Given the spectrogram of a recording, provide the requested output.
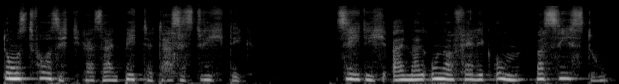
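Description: Brief: woman playing a guarded young noblewoman, urgent, warm husky tone. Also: on the high side, normal speed.

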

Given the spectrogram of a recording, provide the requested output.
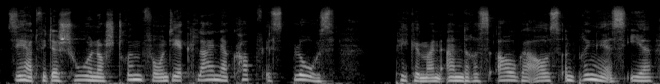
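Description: Reading a fairy tale aloud, a woman uses her naturally low voice at a somewhat slow pace to play a selfless, grieving statue prince. The mood is sorrowful, her delivery earnest and insistent, gently commanding.

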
